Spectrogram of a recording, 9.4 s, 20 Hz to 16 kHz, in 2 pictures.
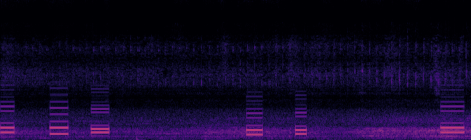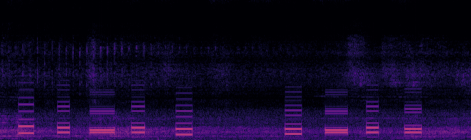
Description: DTMF, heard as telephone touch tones, dialled by hand, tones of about 180 ms, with the noise of a subway station. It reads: #60 14 #C#*#2 5*#0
